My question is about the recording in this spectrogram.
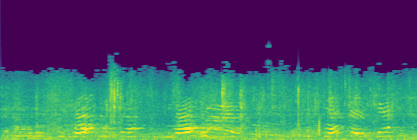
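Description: Children's voices: high-pitched calls and chatter from children playing among a crowd, with several short rising and falling cries during the stretch.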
